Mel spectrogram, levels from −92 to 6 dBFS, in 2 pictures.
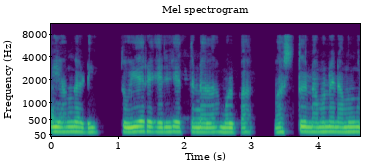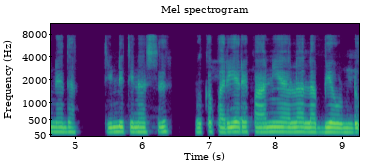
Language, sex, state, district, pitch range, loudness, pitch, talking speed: Tulu, male, Karnataka, Dakshina Kannada, 130-140 Hz, -20 LUFS, 135 Hz, 105 wpm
